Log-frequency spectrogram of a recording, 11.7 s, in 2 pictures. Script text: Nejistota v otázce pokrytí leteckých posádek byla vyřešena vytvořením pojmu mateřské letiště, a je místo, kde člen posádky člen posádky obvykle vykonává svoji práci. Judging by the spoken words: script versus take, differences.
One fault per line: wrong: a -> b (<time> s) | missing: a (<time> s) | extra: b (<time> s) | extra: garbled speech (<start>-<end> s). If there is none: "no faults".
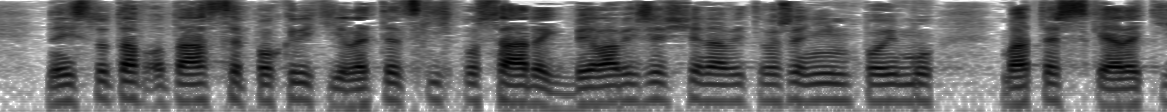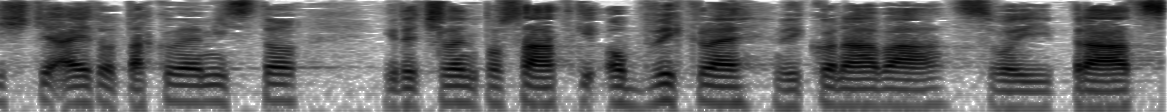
extra: to takové (6.3 s)
missing: člen posádky (8.8 s)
